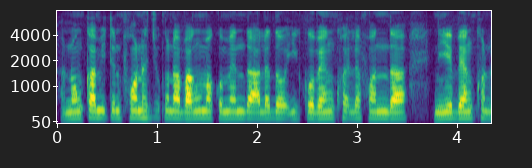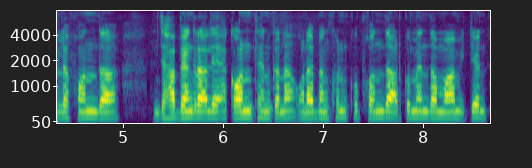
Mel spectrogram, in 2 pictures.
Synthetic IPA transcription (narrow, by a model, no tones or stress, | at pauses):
nɔŋkamit̪̚tɛnpʰɔnhəd͡ʒuʔkanabaŋmakɔmɛnd̪aːlɛd̪ɔikɔbɛŋkʰɔj̚lɛpʰɔnd̪a | nijebɛŋkʰɔnlɛpʰɔnd̪a | d͡ʒaɦabɛŋɾaʔlɛjaʔkawnt̪ʰɛnkanaɔnabɛŋkʰɔnkɔpʰɔnd̪aːɾkɔmɛnd̪amamit̪̚tɛn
